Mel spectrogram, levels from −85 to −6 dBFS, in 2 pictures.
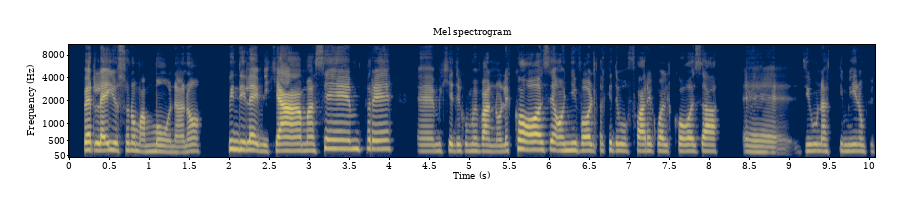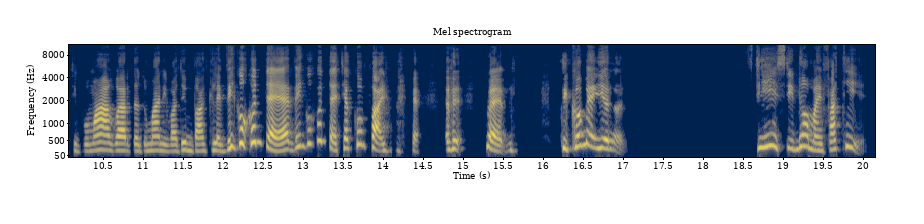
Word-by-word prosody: per 225 -1 +2
lei 210 +1 +3
io 215 - -1
sono 210 0 -5
mammona, 175 -3 -5
no. 190 +3 -5 0.3
Quindi 240 -2 0
lei 225 -3 +1
mi 185 - -7
chiama 200 +2 +5
sempre, 255 +1 -2 0.2
ehm, 185 0 -8
mi 190 - -10
chiede 190 +1 -5
come 195 0 -8
vanno 185 -2 -1
le 195 +2 -7
cose. 230 -1 +3
Ogni 205 +1 -1
volta 205 0 -1
che 220 +2 -7
devo 200 -2 -4
fare 190 +1 -2
qualcosa, 190 0 -3 0.3
ehm, 160 -6 -9
di 190 +4 -9
un 195 0 -6
attimino 185 0 -7
più 185 +1 -22
tipo: 190 0 -11
"Mà 220 +2 +5
guarda, 205 -1 +1
domani 200 +1 -2
vado 185 +3 -3
in 220 - -2
banca", 195 0 -2
e - - -2
lei: 195 -3 -2
"Vengo 330 - +4
con 435 +5 +4
te? 215 - +6
Vengo 330 +7 -3
con - - -1
te, 215 - +1
ti 275 - -1
accompagn" 290 - +3
perchè, 195 -2 -10 0.2
eh, 230 - -2
ve 250 +1 0 0.3
cioè, 185 - +5
mhmm, 210 -1 -13 0.5
siccome 320 - +3
io 275 -2 +3
non - - -8 1.6
Sì, 315 +3 +3
sì. 285 -3 -4
No, 325 +7 +2
ma 220 -8 +2
infatti 235 - -1
205 Hz, 175 wpm, -22 LUFS, 190-245 Hz, 1.6 s, te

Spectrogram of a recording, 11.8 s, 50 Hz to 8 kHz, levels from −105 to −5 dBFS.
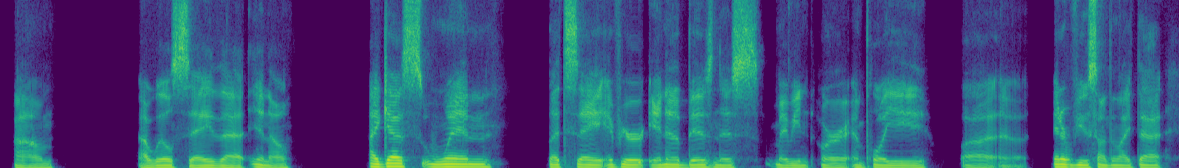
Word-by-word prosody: Um, 85 -1 -5 0.9
I 85 - -3
will 95 +2 +2
say 95 0 +2
that, 90 -1 -2
you 120 -3 0
know 85 -2 -4 0.8
I 130 - +6
guess 145 +2 +5
when, 125 -1 +3 0.6
let's 110 -2 +2
say, 115 -4 +3
if 110 +2 -4
you're 110 -2 +3
in 110 +2 -1
a 110 -1 +2
business, 100 -2 -1
maybe 95 -3 -3
in 95 - -5
or 90 -4 -4
employee, 95 -1 -3 0.3
ah, - - -10 0.3
uh, - - -13 0.3
interview, 110 -4 +3
something 100 -1 +1
like 95 -1 -4
that, 100 -3 -3
100 Hz, 135 wpm, -22 LUFS, 95-115 Hz, 0.9 s, I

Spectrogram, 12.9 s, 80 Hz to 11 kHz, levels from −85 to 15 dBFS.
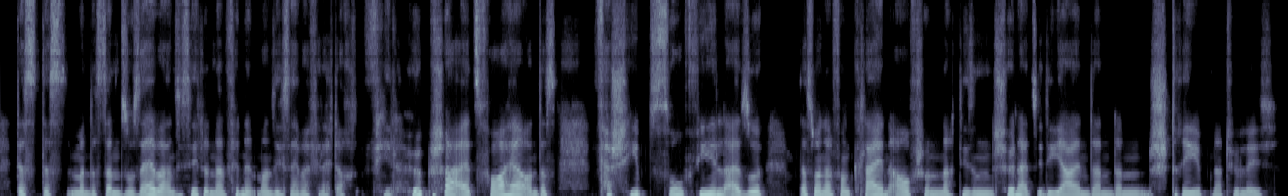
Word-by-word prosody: Dass 205 -1 0
dass 200 -2 -2
man 205 -1 -1
das 200 0 -5
dann 195 -1 +1
so 185 0 -1
selber 215 +4 +4
an 205 0 -1
sich 205 0 -7
sieht 225 0 -1
und 195 - 0
dann 190 -1 0
findet 215 +3 -2
man 200 0 -1
sich 190 -1 -3
selber 200 0 -3
vielleicht 190 -2 -8
auch 190 - -9
viel 185 -4 -8
hübscher 295 +7 +3
als 225 -1 +2
vorher 235 +3 +4
und 195 - -2
das 205 +1 -2 0.4
verschiebt 265 +7 -1
so 260 +6 +1
viel. 275 -2 +3
Also, 200 +1 +3 0.4
dass 205 +2 -1
man 215 -1 +4
dann 215 - +2
von 205 0 -2
klein 245 +4 +2
auf 230 0 0
schon 210 -2 -2
nach 200 -1 -1
diesen 205 0 -2
Schönheitsidealen 185 -6 +1
dann 180 0 -3
dann 175 0 -3
strebt 180 -5 -1
natürlich. 85 - -4
205 Hz, 195 wpm, -23 LUFS, 190-225 Hz, 0.4 s, selber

